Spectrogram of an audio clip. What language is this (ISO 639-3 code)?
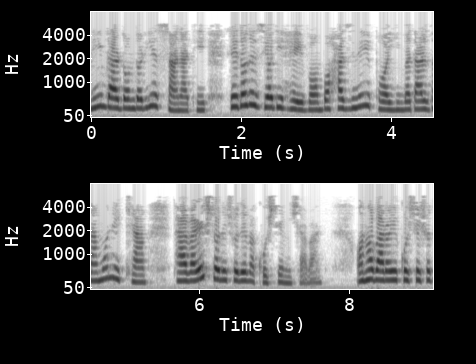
fas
